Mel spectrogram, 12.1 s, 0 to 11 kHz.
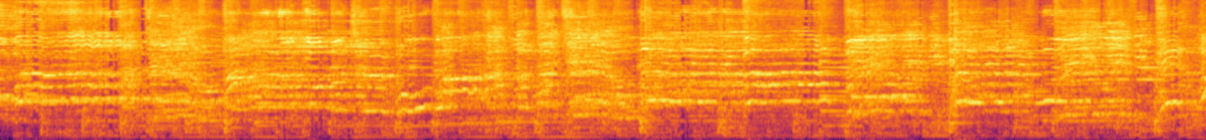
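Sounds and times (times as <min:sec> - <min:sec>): steady beat: 0:00.0 - 0:12.0
women singing a church song: 0:00.0 - 0:12.0.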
